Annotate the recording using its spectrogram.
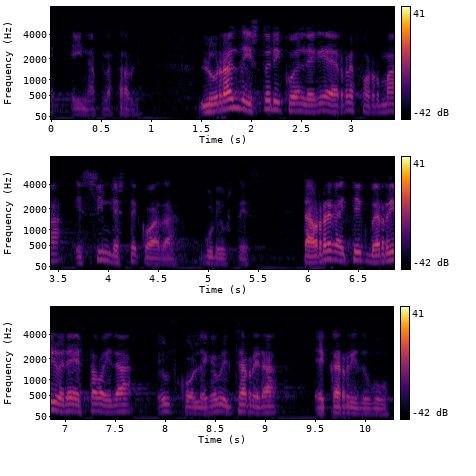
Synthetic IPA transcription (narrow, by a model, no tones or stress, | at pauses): einaplasa̰βle̞ | lurald̪e̞ist̪o̞ɾiko̞e̞nle̞ɣ̞e̞ae̞re̞fo̞ɾmae̞simbe̞st̪e̞ko̞aðaɣuɾe̞ust̪e̞s | t̪ao̞re̞ɣ̞ajt̪ikbe̞riɾoe̞ɾe̞ːst̪aβajðae̞wsko̞le̞ɣ̞e̞β̞ilt͡sare̞ɾa | e̞kariðuɣu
